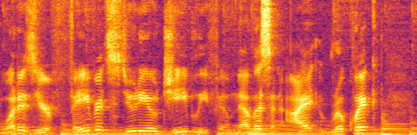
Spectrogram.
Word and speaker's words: Ghibli: Now listen, real quick, I like to say Studio Ghibli because that's how that word is actually pronounced. But they like the way, because it's based on like some Italian plane, but they like saying Ghibli.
